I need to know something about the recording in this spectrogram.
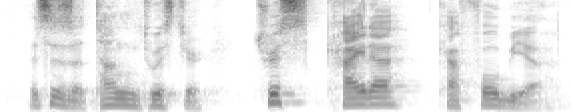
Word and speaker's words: triskaidekaphobia: is a tongue twister Tris Qaida calf obeah that's how you pronounce it Tris Qaida calf obeah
